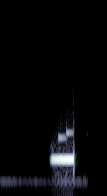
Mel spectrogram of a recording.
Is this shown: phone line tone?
yes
